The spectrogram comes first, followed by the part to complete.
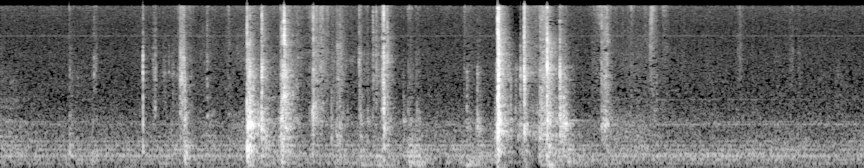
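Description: Sheets of scrapbook paper and cardstock being handled and shifted on a cutting mat: a scatter of light paper rustles and taps, in two busier clusters, one about two and a half seconds in and another about halfway through.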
